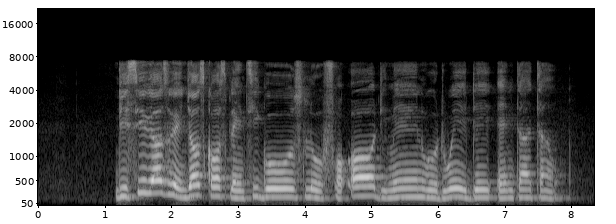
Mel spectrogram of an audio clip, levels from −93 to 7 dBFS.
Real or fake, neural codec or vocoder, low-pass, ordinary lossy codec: real; none; 7.2 kHz; none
